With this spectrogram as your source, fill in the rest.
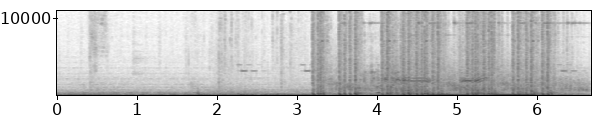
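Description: SMG fire in the video game Homefront The Revolution: short rapid bursts of automatic shots, building in intensity and growing louder toward the end, with occasional low booms.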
